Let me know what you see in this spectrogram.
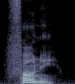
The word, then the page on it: phoney: American English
